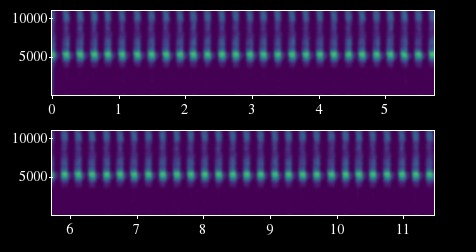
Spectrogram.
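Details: Cricket chirping steadily in a quiet setting, captured with a good audio recorder: high, clean pulses repeated about four times a second in an even rhythm, with no other sounds.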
